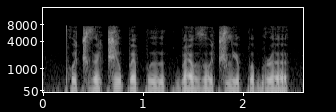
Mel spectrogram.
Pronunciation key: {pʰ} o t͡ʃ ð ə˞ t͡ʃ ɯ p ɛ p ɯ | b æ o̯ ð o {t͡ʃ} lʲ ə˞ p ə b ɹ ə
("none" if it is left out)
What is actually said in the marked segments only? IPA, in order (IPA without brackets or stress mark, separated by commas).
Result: pʰ, t͡ʃ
